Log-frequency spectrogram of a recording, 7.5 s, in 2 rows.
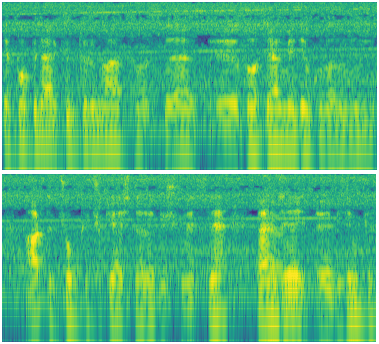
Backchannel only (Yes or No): Yes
